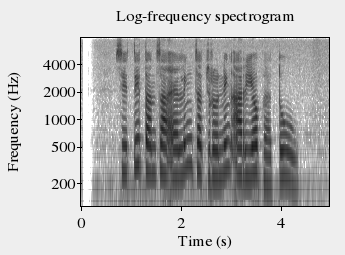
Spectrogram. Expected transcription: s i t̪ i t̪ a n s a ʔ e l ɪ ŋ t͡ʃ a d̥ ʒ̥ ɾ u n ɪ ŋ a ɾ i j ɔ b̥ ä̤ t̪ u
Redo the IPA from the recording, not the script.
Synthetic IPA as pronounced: s i t̪ i t̪ a n s a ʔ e l ɪ ŋ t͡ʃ a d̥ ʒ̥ ɾ o n ɪ ŋ a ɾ i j ɔ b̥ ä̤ t̪ u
